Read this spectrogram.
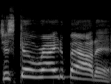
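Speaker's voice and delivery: high, weary, worn-out voice. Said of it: "she was like".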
